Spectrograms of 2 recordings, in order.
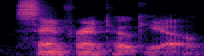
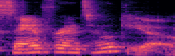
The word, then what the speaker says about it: San Fransokyo: the fictional city of san fran tokyo with big hero 6 calf he butchered that guys it's Fran San Fran Co Co duh it's San fransokyo it's not Tokyo 100% know let's Jake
